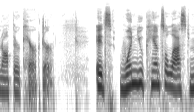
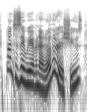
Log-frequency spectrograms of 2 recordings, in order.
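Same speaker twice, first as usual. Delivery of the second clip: ordinary delivery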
